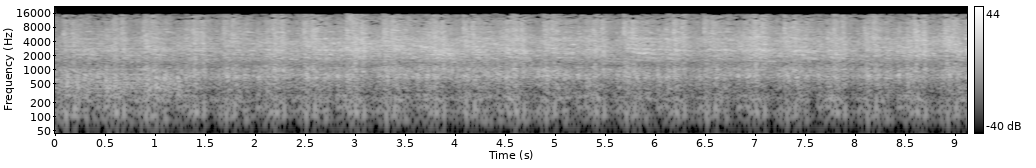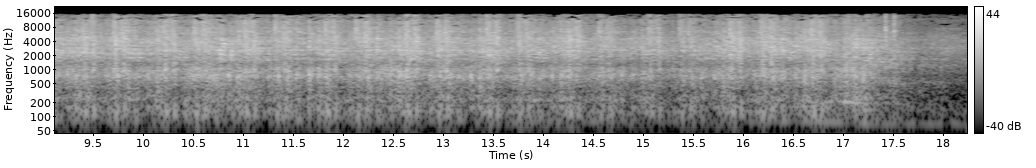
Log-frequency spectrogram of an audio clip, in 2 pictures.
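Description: Express train's passenger coaches rushing past close by at speed: a steady loud running rush with rapid clattering of wheels over the rail joints. The sound drops away suddenly near the end.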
